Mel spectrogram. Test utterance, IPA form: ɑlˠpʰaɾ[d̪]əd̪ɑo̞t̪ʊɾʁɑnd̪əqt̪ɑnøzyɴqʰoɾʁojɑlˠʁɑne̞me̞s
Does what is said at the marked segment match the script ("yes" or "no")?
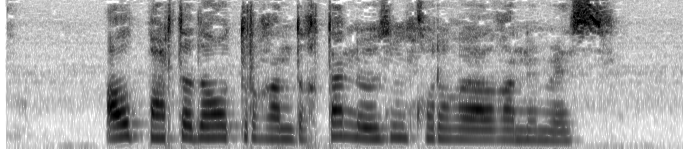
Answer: no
